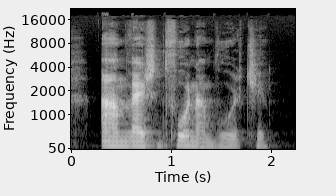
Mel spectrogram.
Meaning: diminutive of aanwijzend voornaamwoord
- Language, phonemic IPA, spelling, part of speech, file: Dutch, /ˈaɱwɛizənt ˈvornamˌworcə/, aanwijzend voornaamwoordje, phrase, Nl-aanwijzend voornaamwoordje.ogg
